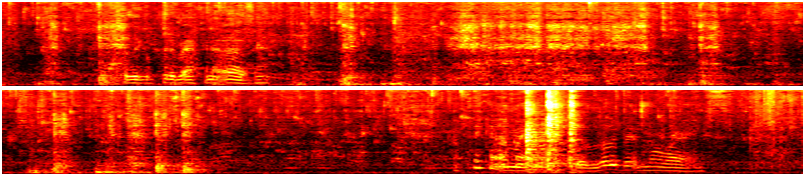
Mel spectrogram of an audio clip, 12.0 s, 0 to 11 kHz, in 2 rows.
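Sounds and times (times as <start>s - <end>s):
liquid sloshing: 0.0s - 12.0s.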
